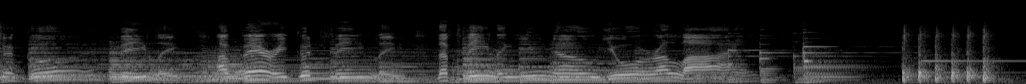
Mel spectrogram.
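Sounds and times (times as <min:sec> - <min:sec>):
speech: 0:00.1 - 0:00.4, 0:01.2 - 0:07.5
knocking on a door: 0:09.0 - 0:10.1.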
